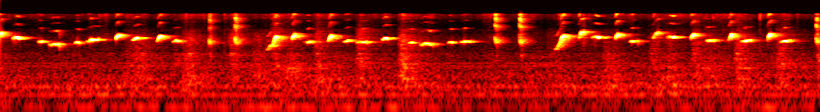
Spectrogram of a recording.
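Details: Pet cockatiel, a male, sings on his new nest, excited and happy: a brisk run of clear whistled notes, some slurred downward, others rising, with a few sharp clicks between phrases and faint music beneath.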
